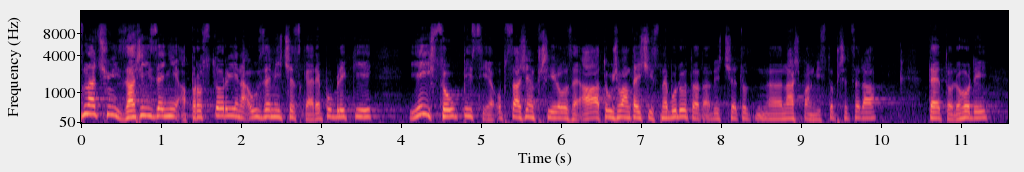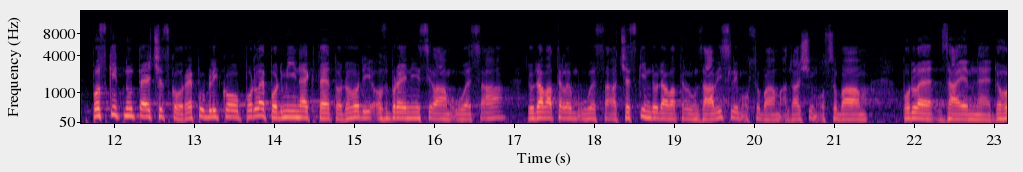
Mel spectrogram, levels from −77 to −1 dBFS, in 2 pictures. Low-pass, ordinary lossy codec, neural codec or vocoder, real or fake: 10.8 kHz; MP3, 48 kbps; none; real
